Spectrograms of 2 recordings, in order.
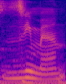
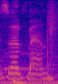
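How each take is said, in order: First: The letter Z is pronounced as zee. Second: The letter Z is pronounced as zed. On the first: The speaker calls it right. "it's Z-Man" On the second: The speaker calls it wrong. "don't say Zedman, because it's not Zedman"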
